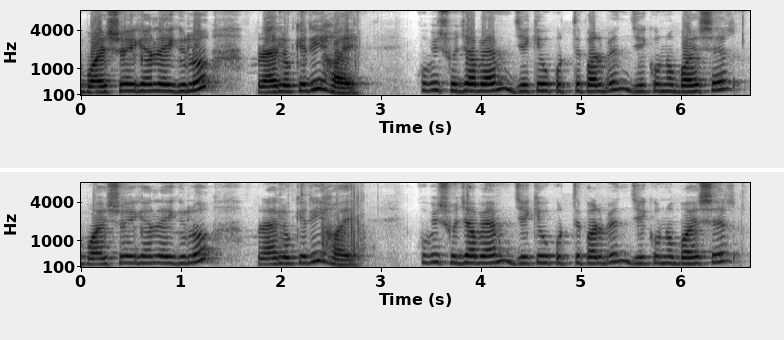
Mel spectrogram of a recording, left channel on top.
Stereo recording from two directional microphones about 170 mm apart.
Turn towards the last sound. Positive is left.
turn(degrees=10)  # may be behind; listen again after turning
